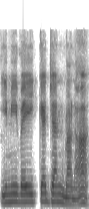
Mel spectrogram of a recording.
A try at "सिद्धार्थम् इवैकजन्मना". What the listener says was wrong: I think you're adding an extra me there. Ivaika janmana. And and the me becomes the im and the e there. Siddhartham Ivaika janmana.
